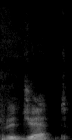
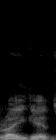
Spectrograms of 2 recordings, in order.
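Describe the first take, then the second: First: The second syllable sounds like 'ject'. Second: The second syllable sounds like 'gate'. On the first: This is how the name was originally said. The speaker calls it right. "it's Reject. That was what the original uh, pronunciation was" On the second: This is how the name is said now. The speaker calls it wrong. "Now you said Reigate, right? Well, that's wrong"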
